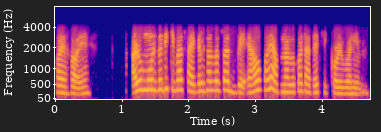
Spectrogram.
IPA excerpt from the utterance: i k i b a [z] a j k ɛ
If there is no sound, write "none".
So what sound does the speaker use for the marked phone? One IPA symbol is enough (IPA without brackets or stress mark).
s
